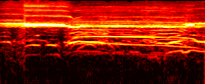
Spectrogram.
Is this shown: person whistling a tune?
no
